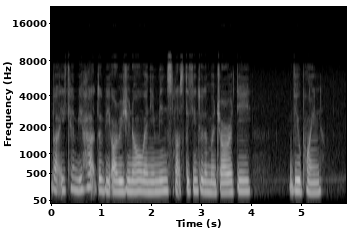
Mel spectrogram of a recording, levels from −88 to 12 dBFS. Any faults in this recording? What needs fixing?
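Automatic gain rising runs from 0.36 to 1.33 s. The gain control judged the input too quiet and raised it by about 4 dB, so speech and background noise swell together. The waveform envelope ramps upward, and the spectrogram brightens evenly at all frequencies, including the noise floor. Setting a proper input level and disabling automatic gain control would prevent it.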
